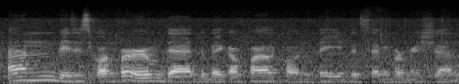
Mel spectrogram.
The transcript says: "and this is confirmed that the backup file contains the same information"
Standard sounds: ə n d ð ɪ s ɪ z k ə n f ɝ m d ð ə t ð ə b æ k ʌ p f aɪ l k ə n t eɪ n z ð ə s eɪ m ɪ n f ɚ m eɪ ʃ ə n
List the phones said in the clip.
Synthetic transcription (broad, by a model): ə n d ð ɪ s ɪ s k ə n f ɝ m d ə t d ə b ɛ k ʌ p f aɪ l k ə n t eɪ n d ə s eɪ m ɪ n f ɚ m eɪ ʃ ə n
